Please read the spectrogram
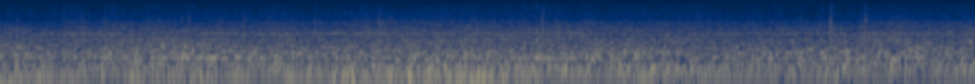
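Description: Waterside ambience: a steady low rumble of wind on the microphone mixed with boat engine noise from the water, with a faint steady hum and a few light clicks.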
